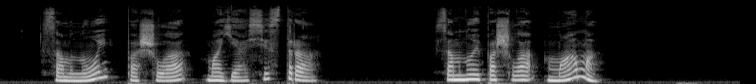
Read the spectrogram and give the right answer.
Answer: Нет, не мама. Со мной пошла сестра.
